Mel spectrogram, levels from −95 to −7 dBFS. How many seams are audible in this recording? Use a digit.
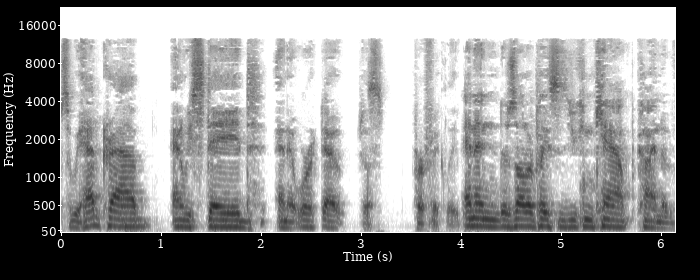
2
